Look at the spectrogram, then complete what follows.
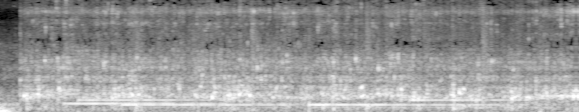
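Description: Small moorland stream trickling and babbling over rocks, with soft sustained music notes underneath.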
